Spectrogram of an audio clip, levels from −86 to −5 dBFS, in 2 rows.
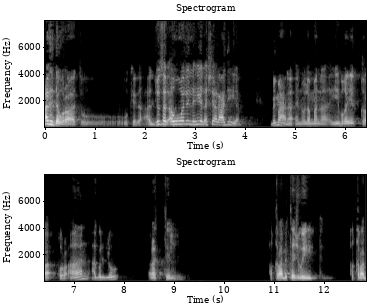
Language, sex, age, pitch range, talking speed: Arabic, male, 30-49, 110-145 Hz, 100 wpm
